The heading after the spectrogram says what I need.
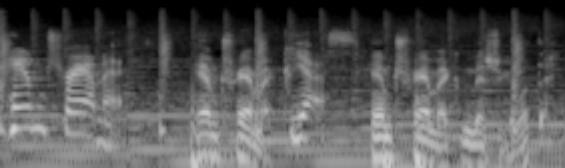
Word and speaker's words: Hamtramck: Is that how that's pronounced? Hamtramck. Hamtramck.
